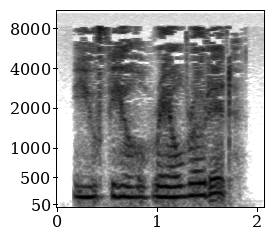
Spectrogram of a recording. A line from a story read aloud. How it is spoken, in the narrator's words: He whispers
